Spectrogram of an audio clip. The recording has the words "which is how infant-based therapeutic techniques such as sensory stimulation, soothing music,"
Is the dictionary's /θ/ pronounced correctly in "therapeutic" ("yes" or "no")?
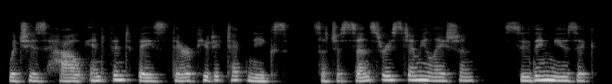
yes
